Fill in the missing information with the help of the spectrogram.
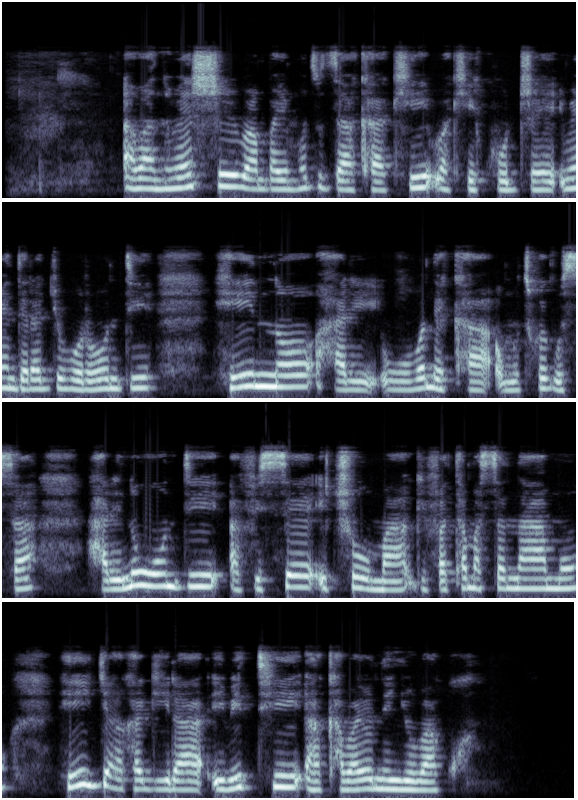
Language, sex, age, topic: Rundi, female, 36-49, education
